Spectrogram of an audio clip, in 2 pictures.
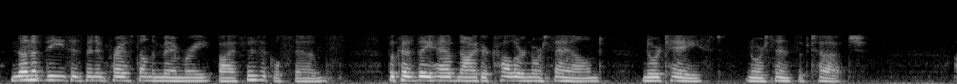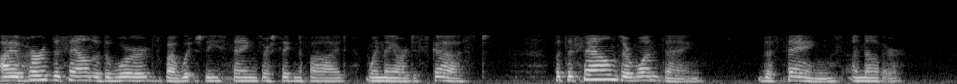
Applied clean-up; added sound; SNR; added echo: none; none; none; none.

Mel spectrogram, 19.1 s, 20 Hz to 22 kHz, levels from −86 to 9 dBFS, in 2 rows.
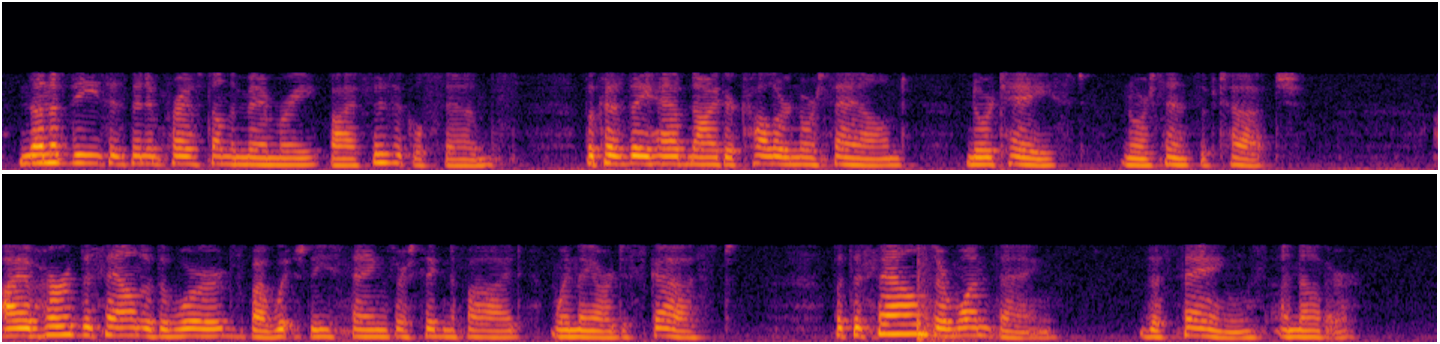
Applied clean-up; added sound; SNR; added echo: none; Thump, thud; 13 dB; none.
